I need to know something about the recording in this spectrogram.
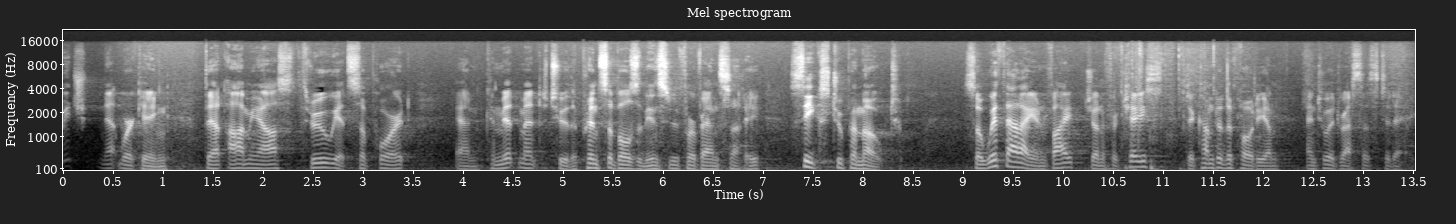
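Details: Adult man speaking at a podium; normal adult speech.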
